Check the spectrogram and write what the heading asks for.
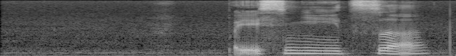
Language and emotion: Russian, sad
